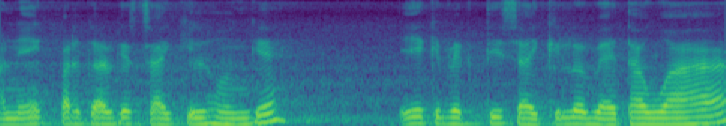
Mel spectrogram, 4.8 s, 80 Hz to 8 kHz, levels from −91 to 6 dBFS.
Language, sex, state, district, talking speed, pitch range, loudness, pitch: Hindi, male, Bihar, West Champaran, 150 wpm, 140-155 Hz, -16 LUFS, 145 Hz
